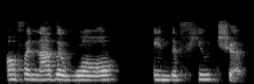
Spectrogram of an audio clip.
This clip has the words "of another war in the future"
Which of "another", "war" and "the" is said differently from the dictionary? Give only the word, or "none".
war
